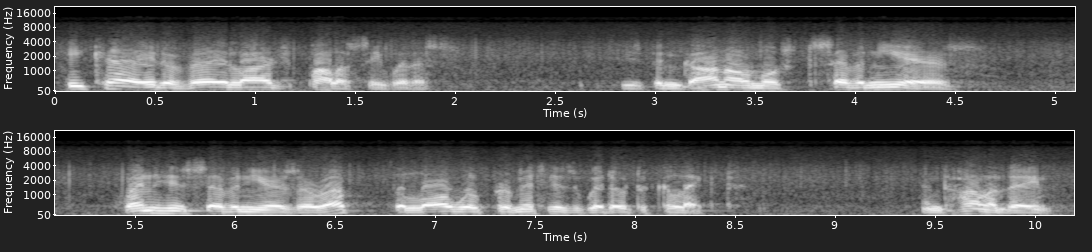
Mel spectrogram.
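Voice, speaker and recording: An actor with an American accent playing a cold, relentless chief insurance investigator in an old-time radio drama, speaking in a stern, deliberate way. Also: male voice, low-pitched, close to an everyday voice. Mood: grim, resolute. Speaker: actor in a radio detective serial. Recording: muffled, hissy old radio broadcast.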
